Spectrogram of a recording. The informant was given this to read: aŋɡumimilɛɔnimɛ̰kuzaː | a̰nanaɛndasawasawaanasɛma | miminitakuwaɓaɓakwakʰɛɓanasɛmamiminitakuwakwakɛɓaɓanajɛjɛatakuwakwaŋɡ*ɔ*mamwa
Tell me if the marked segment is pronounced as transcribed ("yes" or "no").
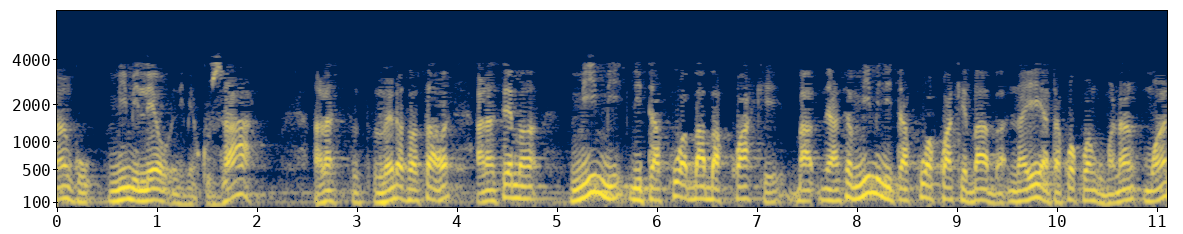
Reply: no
